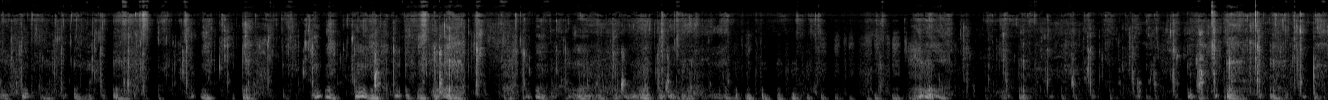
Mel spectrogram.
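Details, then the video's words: Dog working at a bumpy orange mat with food, the treat shifting from eggs to diluted peanut oil: heavy, thumping wet laps and slurps in uneven bursts, deeper and louder, recorded close in a quiet room. "ASMR Dog Licking"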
